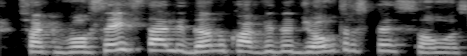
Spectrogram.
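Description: With a high voice and ordinary variation in pitch, a woman talks. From Brazil, Minas Gerais (Belo Horizonte). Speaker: marketing professional at a startup. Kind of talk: casual interview.

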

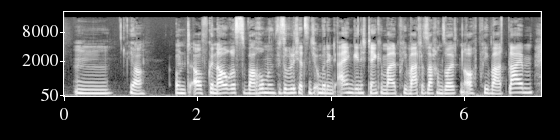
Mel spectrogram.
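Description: Fairly quick and monotone, a woman with a fairly low pitch speaks in a dry, close sound with no echo. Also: very even loudness. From Germany, Düsseldorf area, Romanian parents. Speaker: reality TV contestant, office worker. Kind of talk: casual interview chat.

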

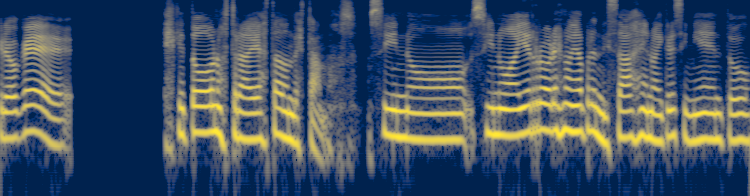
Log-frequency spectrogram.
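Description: A woman with a dark, mellow tone and a fairly high pitch talks at a fairly slow pace. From Venezuela (Valencia), born in Medellín. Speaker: film director. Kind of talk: casual interview chat.

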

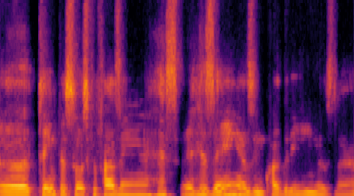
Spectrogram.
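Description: A man at a moderate pace over a quiet background. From southern Brazil, Porto Alegre. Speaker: journalist and translator. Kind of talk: interview conversation. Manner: halting, many repetitions.

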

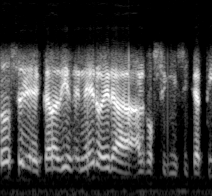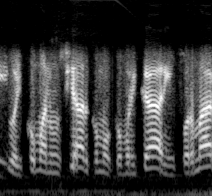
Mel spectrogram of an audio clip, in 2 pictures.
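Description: A man talks at a fairly quick pace in a fairly high pitch with ordinary pitch variation. It is a plain, everyday voice. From northwest Argentina, Amaicha del Valle (Tucumán). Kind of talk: radio interview.

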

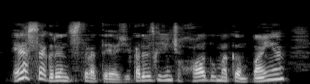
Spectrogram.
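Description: This man's voice sits high. He talks very fast. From Belo Horizonte, Minas Gerais, Brazil. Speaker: marketing executive. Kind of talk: interview.

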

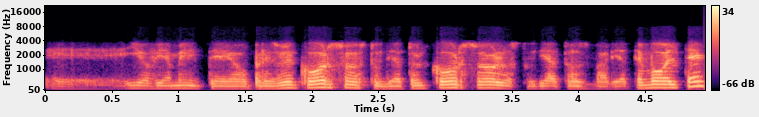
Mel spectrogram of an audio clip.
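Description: A man with an ordinary speaking voice at medium pitch, talking at a moderate pace. His loudness swings widely while his pitch varies in an ordinary way. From Italy. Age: 30s. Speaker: online course student. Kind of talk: interview on livestream.

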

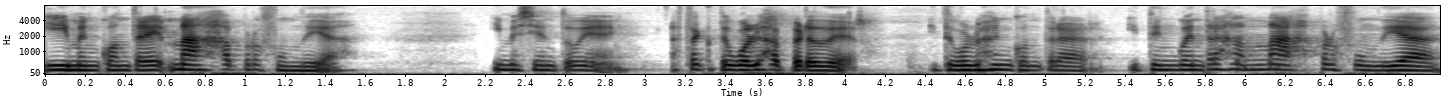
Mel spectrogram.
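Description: Delivering her words at a fairly quick pace, a woman keeps a monotone, flat intonation. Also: medium pitch for a woman, very clean recording, silent background. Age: 20s. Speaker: podcast co-host. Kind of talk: casual chat.

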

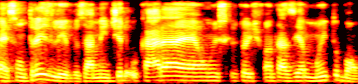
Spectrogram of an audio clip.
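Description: In an ordinary speaking voice, the speaker keeps a moderate pace and fairly even intonation. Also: man. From Brazil, São Paulo. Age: 30s. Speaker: novelist. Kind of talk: casual chat.

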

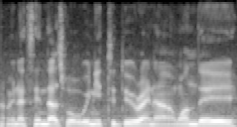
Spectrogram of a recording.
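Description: A man is speaking. He has a Spanish accent. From Spain, Madrid. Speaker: entrepreneur and filmmaker. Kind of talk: interview. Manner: halting, many fillers and repetitions.

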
